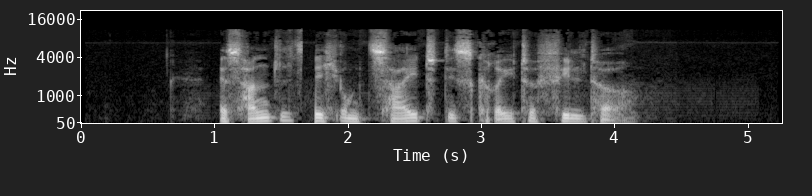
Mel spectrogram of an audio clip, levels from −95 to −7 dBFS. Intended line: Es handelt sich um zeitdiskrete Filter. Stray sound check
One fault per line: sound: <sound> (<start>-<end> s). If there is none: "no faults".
sound: dropout (1.7-1.8 s)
